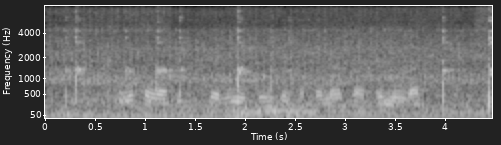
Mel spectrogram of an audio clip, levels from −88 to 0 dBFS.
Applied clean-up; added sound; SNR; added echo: none; Bus + Chink, clink; -3 dB; none.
